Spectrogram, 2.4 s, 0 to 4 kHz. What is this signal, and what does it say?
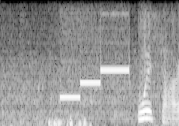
Special information tone, with speech.
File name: recordings / RE849c1d9c88799f2a803e77f7f8edf7c2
